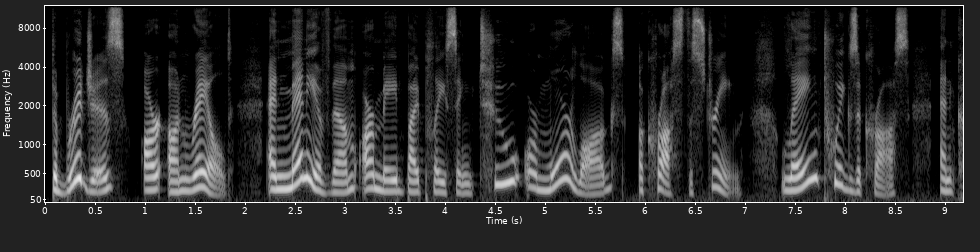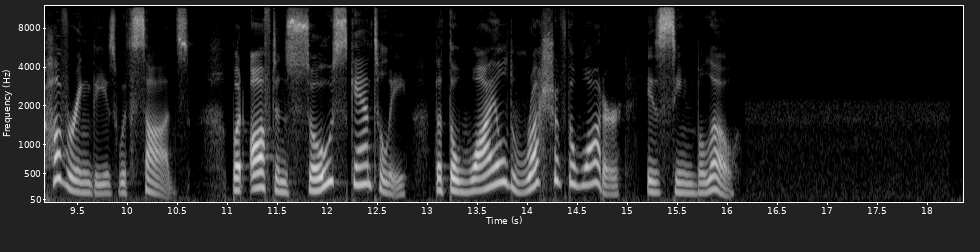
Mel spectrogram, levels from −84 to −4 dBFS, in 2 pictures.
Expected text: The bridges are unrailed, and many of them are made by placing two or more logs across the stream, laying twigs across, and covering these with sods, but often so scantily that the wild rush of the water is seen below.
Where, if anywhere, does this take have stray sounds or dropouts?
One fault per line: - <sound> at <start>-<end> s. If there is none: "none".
none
